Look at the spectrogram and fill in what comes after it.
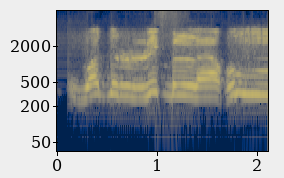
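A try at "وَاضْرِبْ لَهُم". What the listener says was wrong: Huruf dot ya, bukan huruf qalqalah ya, jangan diqalqalahkan. Wadrib, nah itu ba-nya baru qalqalah ya.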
